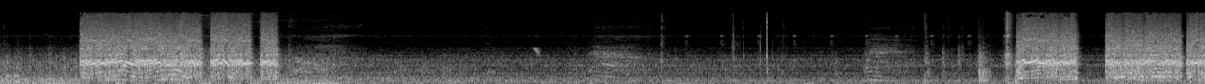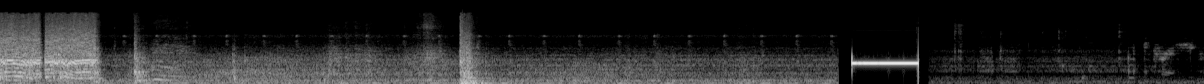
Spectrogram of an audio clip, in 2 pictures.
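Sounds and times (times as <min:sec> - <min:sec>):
steady one-tone beep: 0:20.6 - 0:21.3.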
